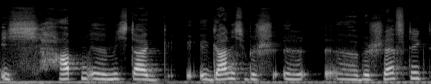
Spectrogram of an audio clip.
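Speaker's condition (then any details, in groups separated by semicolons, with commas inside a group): Stuttering; none when singing with melody, present when rapping without melody; age 12, stuttering a lot in this conversation; stutters often, less in podcast flow or on liked topics, often speaks fast, better slower; repeated sounds, prolonged sounds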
